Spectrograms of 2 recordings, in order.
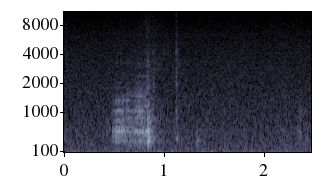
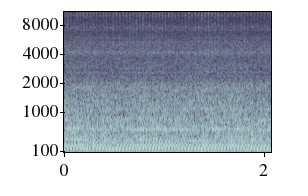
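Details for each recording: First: Lawn Chief push mower engine, turned 180 degrees with new recoil cover, started with starter fluid after finding the air filter backwards: catches into a fast, rough run with a raspy scrape; owner suspects the air filter cover rubbing the guard. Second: Lawn Chief push mower small single-cylinder engine, turned 180 degrees with new recoil cover, air-fuel mix corrected and needing starter fluid on cold starts: fast, even buzz with no surging or misses; normal running.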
